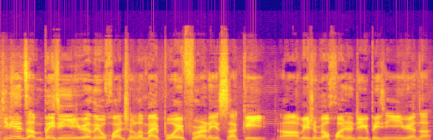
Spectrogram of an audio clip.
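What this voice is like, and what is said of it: Shandong-accented Mandarin. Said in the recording (Chinese): “操着山东口音”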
